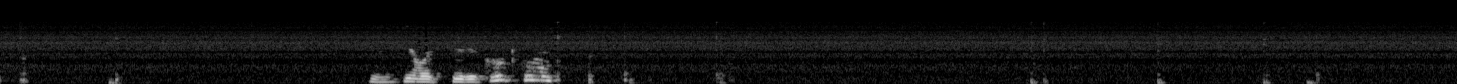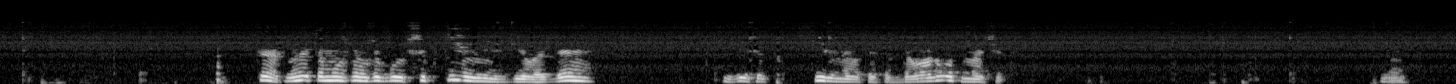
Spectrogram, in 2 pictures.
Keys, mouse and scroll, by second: 1.1-5.4 middle drag, 6.3 middle click, 10.2 click, 11.5-12.7 drag, 13.0-14.8 middle drag, 13.0 scroll up 1, 19.5 click, 21.7 middle click, 22.3 middle click, 25.4 r, 26.5 click, 27.0 middle click, 28.3 click.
